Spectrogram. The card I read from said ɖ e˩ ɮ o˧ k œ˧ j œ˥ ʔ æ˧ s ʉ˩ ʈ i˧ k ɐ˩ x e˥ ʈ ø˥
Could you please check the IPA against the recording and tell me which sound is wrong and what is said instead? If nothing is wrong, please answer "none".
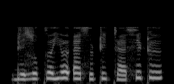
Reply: ɐ˩ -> æ˩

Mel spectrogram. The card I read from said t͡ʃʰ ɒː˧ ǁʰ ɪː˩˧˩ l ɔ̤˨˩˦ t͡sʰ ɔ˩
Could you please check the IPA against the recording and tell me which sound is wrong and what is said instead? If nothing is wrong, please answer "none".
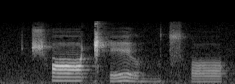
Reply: none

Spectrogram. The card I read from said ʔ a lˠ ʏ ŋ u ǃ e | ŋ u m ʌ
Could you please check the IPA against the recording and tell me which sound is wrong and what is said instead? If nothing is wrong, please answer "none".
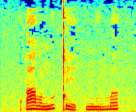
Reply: none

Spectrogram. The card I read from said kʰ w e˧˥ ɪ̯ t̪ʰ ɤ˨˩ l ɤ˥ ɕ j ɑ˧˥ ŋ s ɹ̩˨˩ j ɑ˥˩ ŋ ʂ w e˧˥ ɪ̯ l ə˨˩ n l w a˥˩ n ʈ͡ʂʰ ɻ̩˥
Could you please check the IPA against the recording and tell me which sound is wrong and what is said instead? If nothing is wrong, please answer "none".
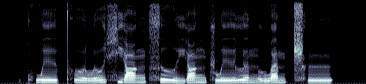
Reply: none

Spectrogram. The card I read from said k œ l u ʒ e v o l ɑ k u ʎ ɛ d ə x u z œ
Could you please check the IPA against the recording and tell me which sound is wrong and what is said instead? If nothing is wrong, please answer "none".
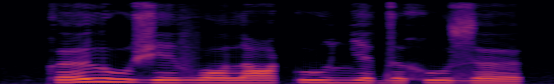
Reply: o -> ɔ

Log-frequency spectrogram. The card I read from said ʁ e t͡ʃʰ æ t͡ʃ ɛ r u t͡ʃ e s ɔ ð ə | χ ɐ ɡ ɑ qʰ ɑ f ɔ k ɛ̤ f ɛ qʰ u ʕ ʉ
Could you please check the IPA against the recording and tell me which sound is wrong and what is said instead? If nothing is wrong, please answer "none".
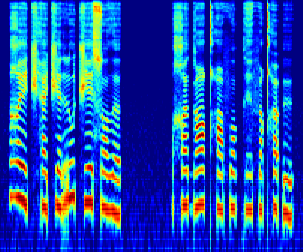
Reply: ʕ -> ʔ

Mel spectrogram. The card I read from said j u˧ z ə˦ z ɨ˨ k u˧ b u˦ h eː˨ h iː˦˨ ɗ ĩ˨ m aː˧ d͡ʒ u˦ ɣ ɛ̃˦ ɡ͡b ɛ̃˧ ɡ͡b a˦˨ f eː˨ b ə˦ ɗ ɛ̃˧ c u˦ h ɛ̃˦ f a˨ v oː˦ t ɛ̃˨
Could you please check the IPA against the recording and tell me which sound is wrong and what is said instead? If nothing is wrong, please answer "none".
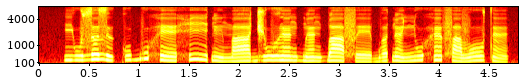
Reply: c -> ɲ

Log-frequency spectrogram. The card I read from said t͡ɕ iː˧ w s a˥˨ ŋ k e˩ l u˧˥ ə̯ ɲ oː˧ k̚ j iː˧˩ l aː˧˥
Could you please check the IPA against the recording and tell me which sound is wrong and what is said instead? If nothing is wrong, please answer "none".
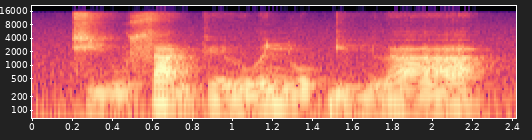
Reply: none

